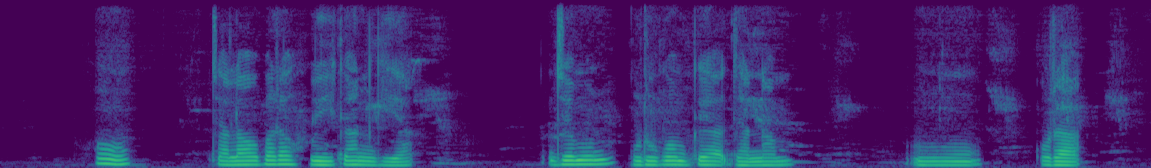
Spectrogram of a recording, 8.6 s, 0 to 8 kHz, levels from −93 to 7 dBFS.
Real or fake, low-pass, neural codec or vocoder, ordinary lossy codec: real; none; none; none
